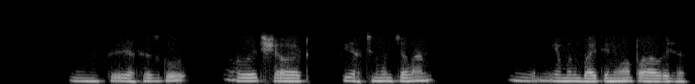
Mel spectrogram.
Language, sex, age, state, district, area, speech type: Kashmiri, male, 18-30, Jammu and Kashmir, Pulwama, urban, conversation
